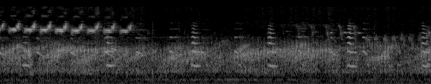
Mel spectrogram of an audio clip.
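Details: Comb-crested jacana (Irediparra gallinacea) giving rapid, high, squeaky piping notes in quick repeated bursts over a steady murmur of other birds.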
